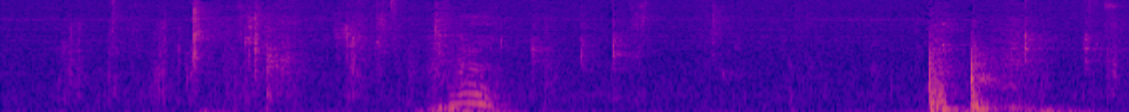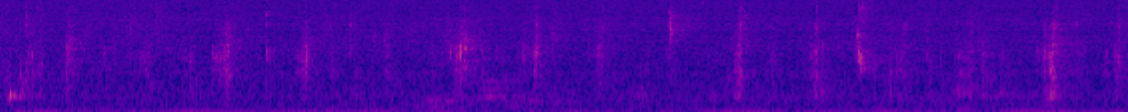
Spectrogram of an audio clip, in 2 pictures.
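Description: A person chewing a mouthful of food close to the microphone, with faint wet clicks and smacks. A short hummed vocal sound comes about three seconds in, and a louder, sudden muffled vocal sound around six seconds in.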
